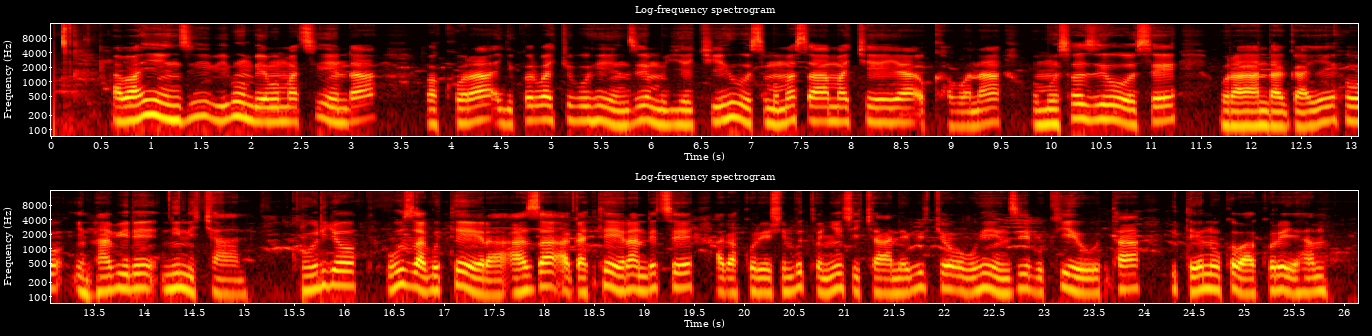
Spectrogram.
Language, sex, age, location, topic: Kinyarwanda, male, 18-24, Nyagatare, government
